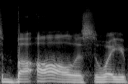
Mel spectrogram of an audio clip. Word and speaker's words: Ba'al: the title so to speak so it's it's b all is the way you pronounce it and it's semitic for owner or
